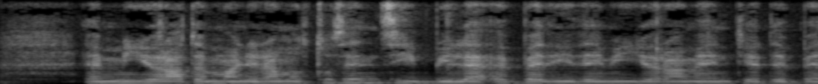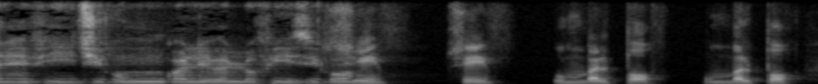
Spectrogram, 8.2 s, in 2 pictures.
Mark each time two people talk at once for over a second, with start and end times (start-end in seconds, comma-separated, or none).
none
